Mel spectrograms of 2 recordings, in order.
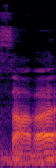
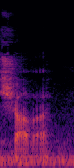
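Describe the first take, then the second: First: The word begins with a plain 's' sound. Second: The word begins with an 'sh' sound. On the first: The speaker calls it wrong. "someone would typically see and pronounce as Sava" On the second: The speaker calls it right. "this would be pronounced as Shava"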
